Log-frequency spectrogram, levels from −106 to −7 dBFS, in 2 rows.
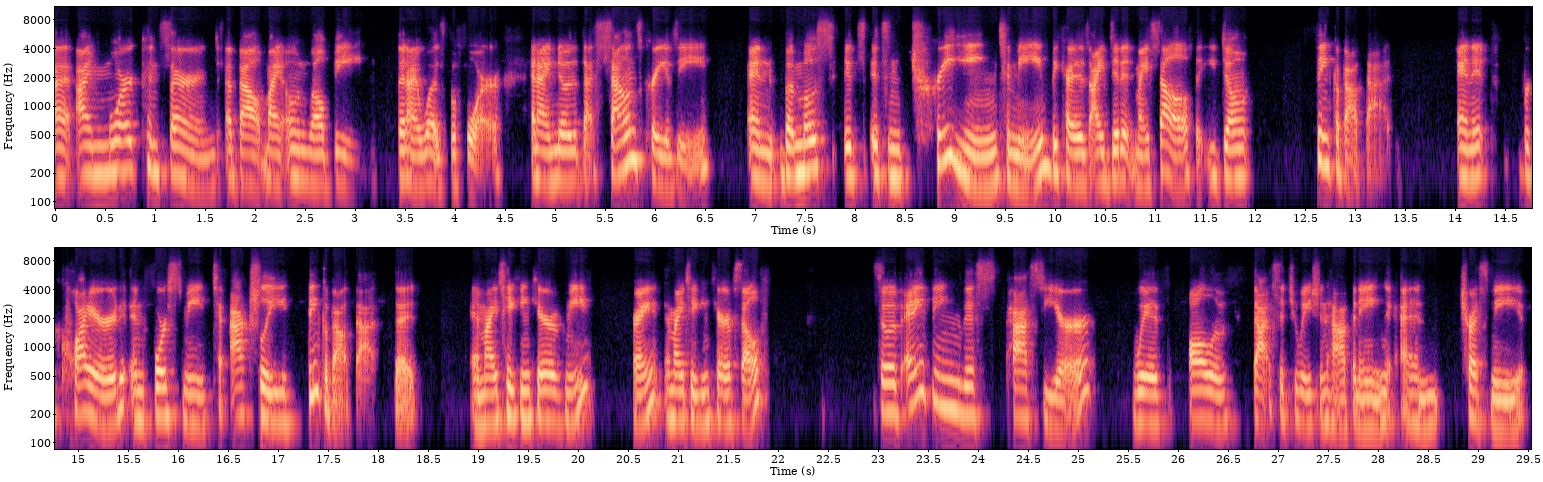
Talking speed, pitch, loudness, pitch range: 155 wpm, 180 Hz, -19 LUFS, 165-200 Hz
